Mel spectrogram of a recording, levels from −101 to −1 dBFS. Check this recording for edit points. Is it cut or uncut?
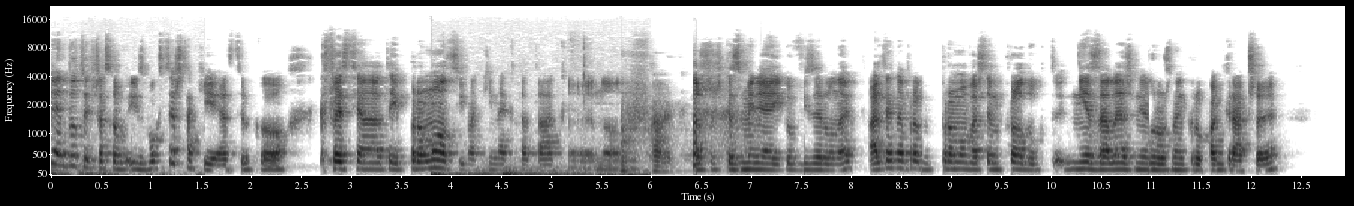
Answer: cut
